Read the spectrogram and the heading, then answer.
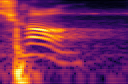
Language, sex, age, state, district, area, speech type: Gujarati, female, 60+, Gujarat, Surat, urban, read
